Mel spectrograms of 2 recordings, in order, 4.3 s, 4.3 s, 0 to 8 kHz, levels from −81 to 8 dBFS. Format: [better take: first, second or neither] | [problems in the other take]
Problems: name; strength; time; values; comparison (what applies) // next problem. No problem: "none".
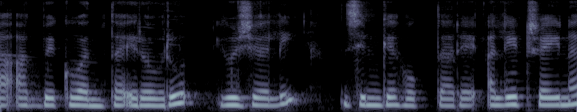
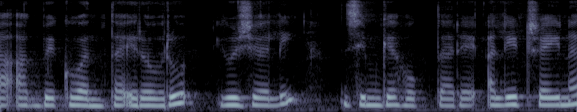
second | noise reduction (neural mask model DeepFilterNet 3)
